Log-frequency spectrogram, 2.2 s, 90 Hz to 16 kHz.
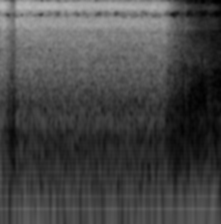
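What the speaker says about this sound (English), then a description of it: "You wanna mist this on, you don't wanna go too heavy." An LPH 80 spray gun with a 1.2 mm tip mists a light intercoat clear over paint, giving a loud, steady hiss that runs for about a second and a half before cutting off.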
